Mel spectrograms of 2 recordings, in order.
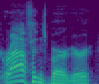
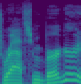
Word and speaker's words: Raffensperger: In other words, they were upset that Raffensperger, in many respects, did not act like Kemp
